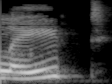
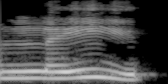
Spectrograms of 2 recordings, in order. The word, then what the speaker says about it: late: Oke ya, jadi kalau late itu bacanya adalah A. Contoh kalau Anda mengucapkan kata name, itu kan ada AE ya, ada huruf vokal AE. Bacanya adalah name, atau date, atau late. Gitu ya, bacanya A. Jadi bukan late. Late. Nanti keliru sama LET. Ya, gitu.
